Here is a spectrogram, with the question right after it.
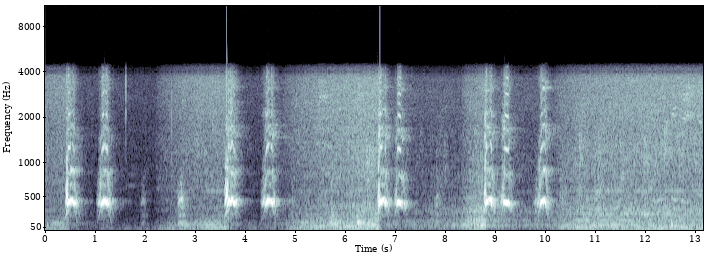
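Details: Basset hounds at Light From The East Kennel barking during play: short, sharp barks in pairs and small clusters, about eight in all, spaced by brief pauses over roughly thirteen seconds, with low background rumble.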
